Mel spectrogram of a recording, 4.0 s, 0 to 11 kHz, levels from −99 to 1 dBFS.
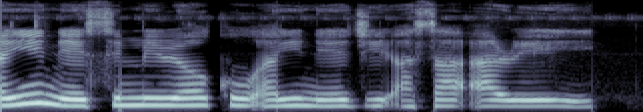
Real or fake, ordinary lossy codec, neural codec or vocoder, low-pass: real; none; none; none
